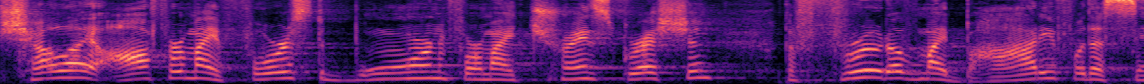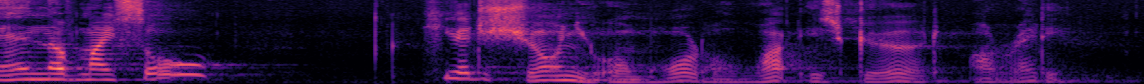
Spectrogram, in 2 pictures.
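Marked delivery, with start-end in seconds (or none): 0.0-6.9 play-acted high, dry, sarcastic little voice. Speaker explaining a passage voices Micah's questions, imitating Micah, sarcastic. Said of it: "a little sarcastic voice of Micah".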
